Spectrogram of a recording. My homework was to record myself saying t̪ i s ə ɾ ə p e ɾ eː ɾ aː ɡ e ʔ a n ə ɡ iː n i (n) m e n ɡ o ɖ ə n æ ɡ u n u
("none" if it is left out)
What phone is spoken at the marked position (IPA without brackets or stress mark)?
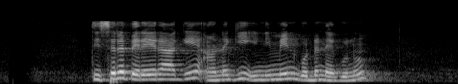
none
